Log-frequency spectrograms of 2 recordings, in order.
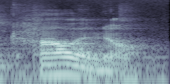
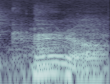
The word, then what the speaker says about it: colonel: yeah all growing up i thought it was colonel so that's how i would always say it people are like that's not what you say it's colonel it's like the ah that's not how it's spelled let me tell you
